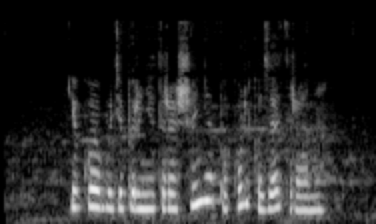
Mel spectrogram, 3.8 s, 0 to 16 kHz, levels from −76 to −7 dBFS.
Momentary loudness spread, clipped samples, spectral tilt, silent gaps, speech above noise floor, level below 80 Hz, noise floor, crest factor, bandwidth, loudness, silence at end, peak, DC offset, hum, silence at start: 8 LU; under 0.1%; -5 dB/octave; none; 30 dB; -58 dBFS; -50 dBFS; 16 dB; 11.5 kHz; -21 LUFS; 0.5 s; -6 dBFS; under 0.1%; none; 0.7 s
